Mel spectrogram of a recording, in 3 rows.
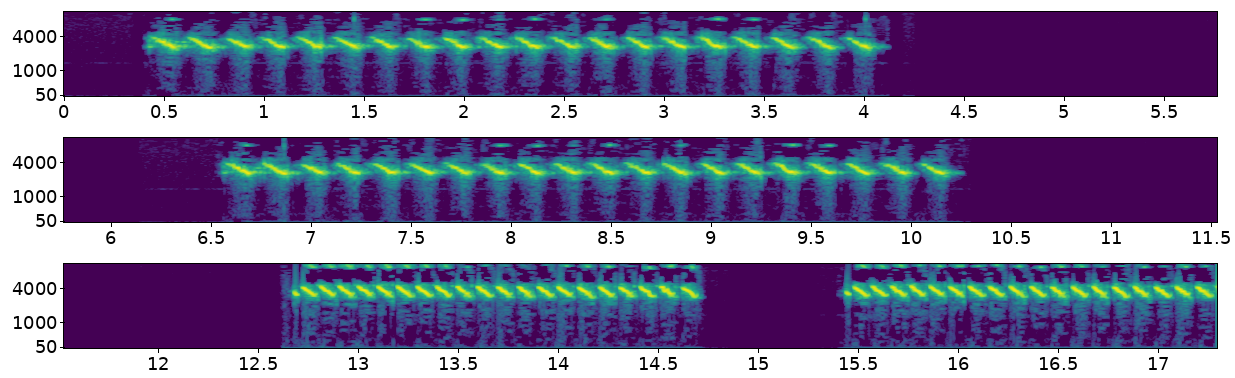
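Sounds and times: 
cage canary trilling training song: 0.4 - 4.2, 6.6 - 10.3, 12.7 - 14.8, 15.4 - 17.2.

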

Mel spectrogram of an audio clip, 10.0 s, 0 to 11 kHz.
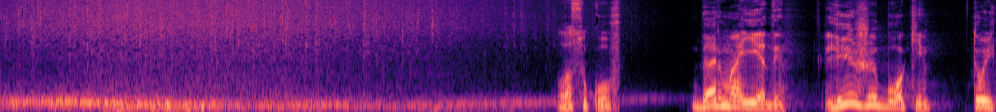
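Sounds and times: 
heavy rain outside in the yard: 0.0 - 6.2
howling wind outside in the yard: 0.0 - 7.5
speech: 5.6 - 6.3, 6.9 - 9.9.

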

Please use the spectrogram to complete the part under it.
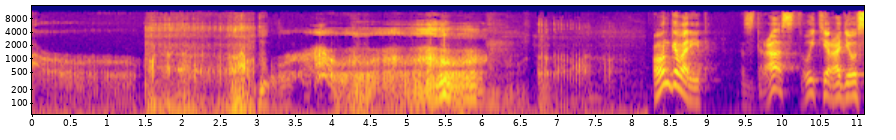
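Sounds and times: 
lion growling: 0.0 - 8.2
speech: 8.5 - 11.0.

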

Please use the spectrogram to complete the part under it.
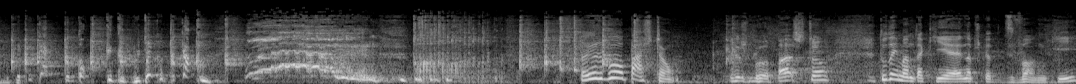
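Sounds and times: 
rhythmic horse hoof beats: 0.0 - 6.4
horse whinnying: 2.4 - 5.2
speech: 5.8 - 10.7.

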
